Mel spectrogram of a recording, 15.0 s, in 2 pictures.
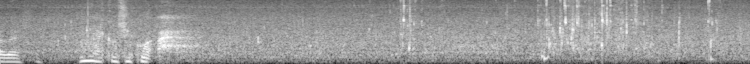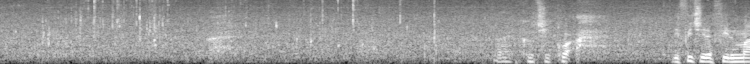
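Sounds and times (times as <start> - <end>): stream running over stones: 0.0 - 15.0
sharp splashes: 1.8 - 12.1.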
